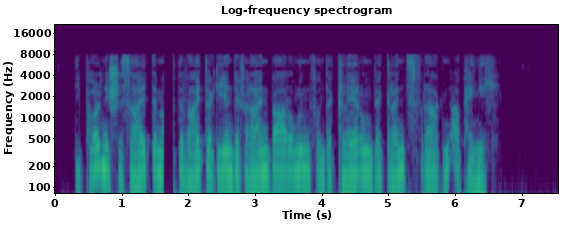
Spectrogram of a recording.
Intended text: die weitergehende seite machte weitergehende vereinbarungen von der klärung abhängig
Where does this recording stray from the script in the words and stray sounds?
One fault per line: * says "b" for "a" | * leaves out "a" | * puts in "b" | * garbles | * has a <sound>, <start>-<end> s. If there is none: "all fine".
* says "polnische" for "weitergehende"
* has a dropout, 1.6-1.8 s
* puts in "der grenzfragen"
